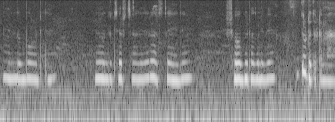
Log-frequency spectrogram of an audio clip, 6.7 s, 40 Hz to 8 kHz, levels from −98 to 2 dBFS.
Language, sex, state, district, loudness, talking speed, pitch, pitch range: Kannada, female, Karnataka, Dakshina Kannada, -20 LUFS, 90 wpm, 260 Hz, 255-270 Hz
